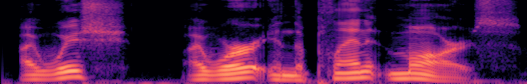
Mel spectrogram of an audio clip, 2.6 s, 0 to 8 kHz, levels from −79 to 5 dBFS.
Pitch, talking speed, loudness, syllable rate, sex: 120 Hz, 180 wpm, -17 LUFS, 4.7 syllables/s, male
